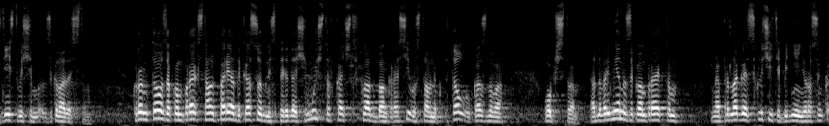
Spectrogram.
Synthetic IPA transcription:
zʲdʲejst̪vʊjɕːɪmzəkənɐd̪atʲɪlʲstvə̰m | kɾomʲɪt̪ɐvo̞zɐko̞nəpɾɐɛkt̪st̪novɪt̪̚pɐɾʲad̪əkɪɐso̞bʲɪnəsʲtʲɪ̥pɪɾʲɪd̪at͡ɕɪɪmuɕːɪst̪vəfkat͡ɕɪ̥st̪ʲɪ̥klˠad̪əbankəɾɐsʲijɪʊst̪avnəkə̥pʲɪ̥t̪alˠʊkazənəvə | o̞pɕːɪ̥st̪və̰ɐd̪nəvɾʲɪmʲe̞nːəzəkonəpɾɐɛk̚t̪əm | pɾʲɪd̪lˠɐɡajɪt̪sə̥klʲʉt͡ɕitʲɐbjɪdʲɪnʲenʲɪjəɾosɨnk

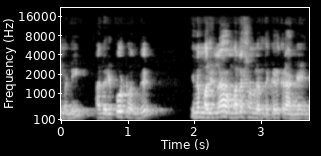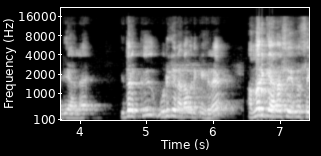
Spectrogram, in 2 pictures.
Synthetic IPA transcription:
mɐɳːiɐnd̪ɐɾɪpːoːɾʈːɯʋɐnd̪ɯ | ɪnːɐmaːðɪɾɪlãːmɐlɐsɐmlɐɾt̪ːɐkɛɽɯkːɐɾaːŋɡɐɪnd̪ɪjaːlɐ | ɪðɐɾkːɯʊɾɪɣɐnɐɽɐʋɐɾɪkːɐɪɣɐɭɐɐmɛɾɪkːɐːɾɐsɯɛnːɐsɛ

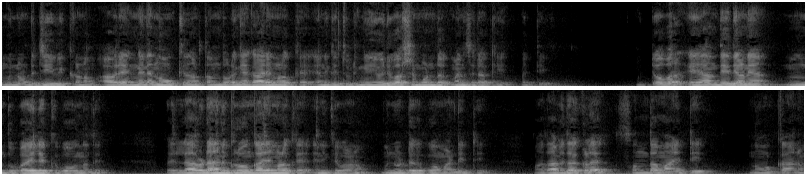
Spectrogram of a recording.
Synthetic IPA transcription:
munːo̞ːʈ̬ːɨd͡ʑiːʋikʲːɐɳɐmɐʋɐɾeeŋːɐne̞no̞ːkːinɐɽɐt̪ːɐːɐmt̪uɽɐŋːijɐkaːɾjɐŋːɐɭokːe̞ʔenik̬ʲːɨt͡ɕuɾiŋːɐio̞ɾuʋɐrʂɐmko̞ɳɖɨmɐnɐs̬ːilaːkːipɐtːi | utːo̞ːʋɐreːaːnd̪eːðijaːɳɨand̪ubaːjile̞ːkːɨpo̞ːɣunːɐðɨ | pːoːelːaːʋuɽe̞ɐnuɡrɐʋɐmkaːɾjɐŋːɐɭo̞kːe̞ʔenikʲːɨʋe̞ːɳɐmːunːoːʈ̬ːɨokːepoːɐmaːɳɖitːɨ | mɐðaːbiðaːkːɐɭe̞swɐnd̪ɐmaːjitːɨ | no̞ːkːaːnu

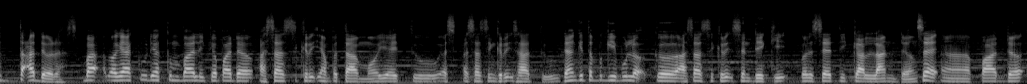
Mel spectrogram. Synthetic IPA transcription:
ət̪aʔadalahsəbap̚baɡiakudiakəmbalikəpadaasasikɾit̪jaŋpərt̪amãjait̪usasasiŋkɾit̪̚sat̪udankit̪ap̬əɡip̬ulɔʔkəasasikɾit̪̚səndekiʔbərsɛt̪ikalandəŋsɛʔəpada

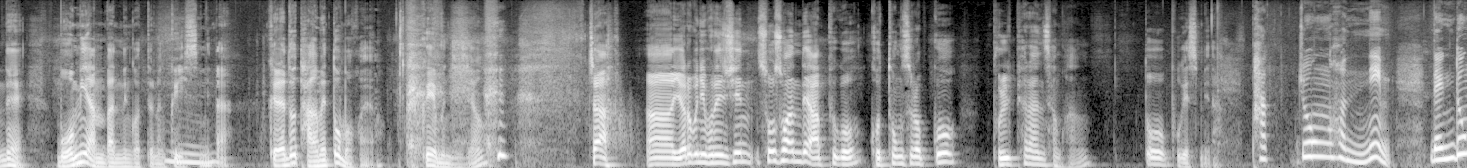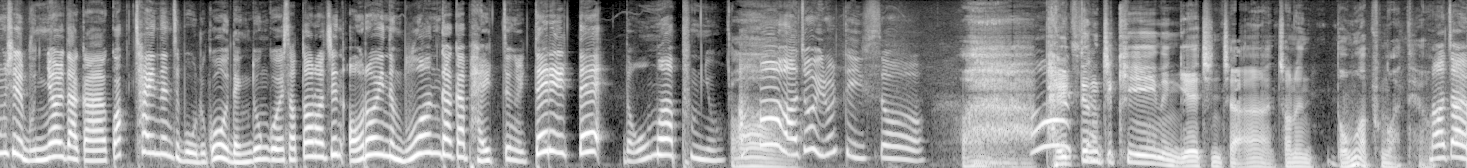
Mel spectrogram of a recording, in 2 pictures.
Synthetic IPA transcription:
nde̞̰ | momianbanːɯnɡʌt̚t͈ɯɾɯnk͈ɯis͈ɯmɲḭda̰ | kɯɾe̞dotaɯme̞t͈omʌɡa̰jo̰kɯe̞mund͡ʑḛd͡ʑo̰ | t͡ɕa | ʌjʌɾʌbɯɲipone̞d͡ʑuɕʰinsʰosʰoɦande̞apʰɯɡokotʰoŋsʰɯɾʌp̚k͈o | puɭpʰjʌɾɦansʰaŋwa̰ŋ | t͈opoɡe̞s͈ɯ̥mɲida | pak̚t͡ɕ͈oŋɦʌnːimne̞ŋdoŋɕʰiɭmuɲʌɭdaɡak͈wak̚t͡ɕʰainːɯnd͡ʑimoɾɯɡone̞ŋdoŋɡoe̞sʰʌt͈ʌɾʌd͡ʑinʌɾʌinːɯnmuwʌnɡaɡapaɭt͈ɯŋɯɭt͈e̞ɾiɭt͈e̞ | nʌmuapʰɯmɲoamad͡ʑaiɾʌɭt͈ʰe̞is͈ʌ | apaɭt͈ɯŋt͡ɕ͈ikʰinɯnɡe̞t͡ɕint͡ɕ͈a̰t͡ɕʌnɯnːʌ̰muapʰɯnɡʌk͈atʰe̞̰jo̰mad͡ʑajo

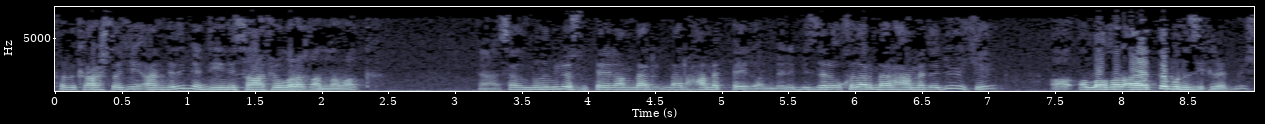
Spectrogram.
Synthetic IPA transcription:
t̪ʰabiːkʰaɾʃɯd̪acihanid̪e̞d̪imjad̪iːnisaːfioaɾakanlˠamak | ja̰ːnsænbunubilʲiosunpʰejɡambæɾmæɾɦamɛt̪̚pʰejɡambe̞ɾibizlʲeɾɛo̞kʰad̪aɾmæɾɦamɛt̪ed̪ijo̞cʰi | alˠːahut̪ʰaːlˠaːjɛt̪̚d̪ɛbunuzicɾɛt̪miʃ

